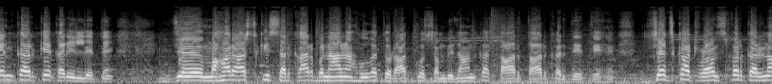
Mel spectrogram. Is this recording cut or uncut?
cut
